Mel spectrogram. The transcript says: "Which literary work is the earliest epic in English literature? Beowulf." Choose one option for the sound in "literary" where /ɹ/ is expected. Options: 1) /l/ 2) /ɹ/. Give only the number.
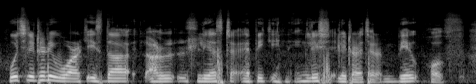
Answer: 1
